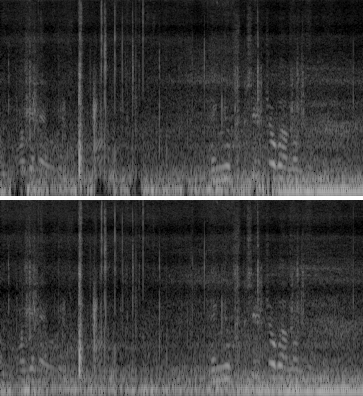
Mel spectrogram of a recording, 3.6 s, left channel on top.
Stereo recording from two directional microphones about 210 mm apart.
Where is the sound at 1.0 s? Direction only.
90° left.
